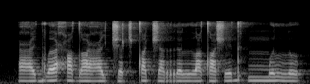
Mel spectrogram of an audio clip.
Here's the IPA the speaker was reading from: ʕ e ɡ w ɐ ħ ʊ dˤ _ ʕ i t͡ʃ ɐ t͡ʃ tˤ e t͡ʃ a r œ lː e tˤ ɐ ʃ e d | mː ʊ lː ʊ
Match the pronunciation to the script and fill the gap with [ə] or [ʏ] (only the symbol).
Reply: ə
